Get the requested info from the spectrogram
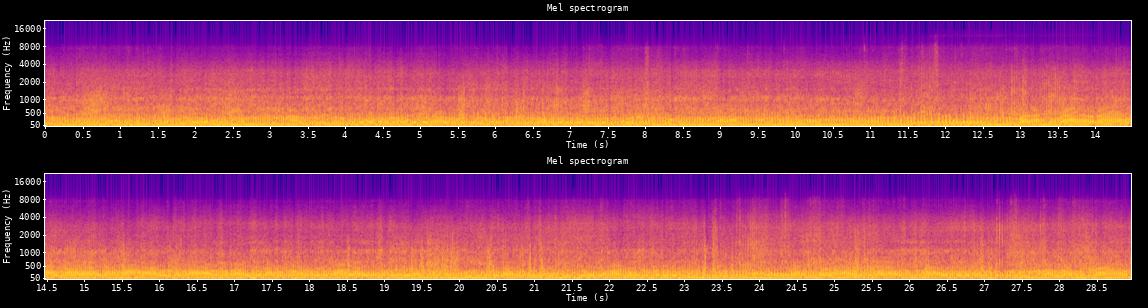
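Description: Dirt bike engine running steadily under way, heard from the rider's own bike, with wind buffeting the microphone.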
